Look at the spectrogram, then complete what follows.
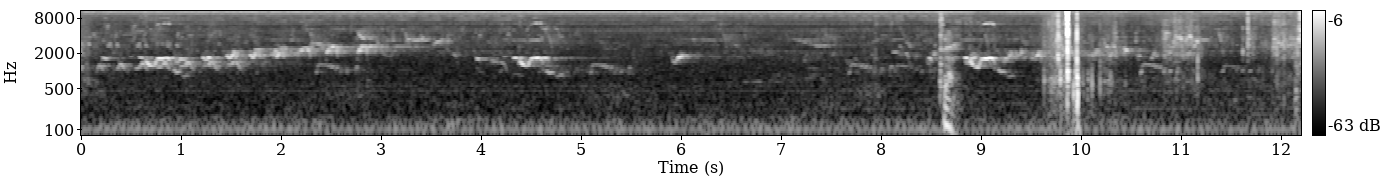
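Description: Birds chirping and calling, many short gliding notes over a steady low background. Near the end there is a sudden loud knock, followed by rustling.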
